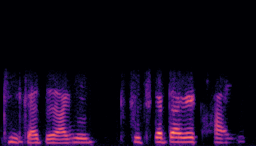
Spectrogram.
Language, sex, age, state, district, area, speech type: Bengali, female, 60+, West Bengal, Howrah, urban, conversation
